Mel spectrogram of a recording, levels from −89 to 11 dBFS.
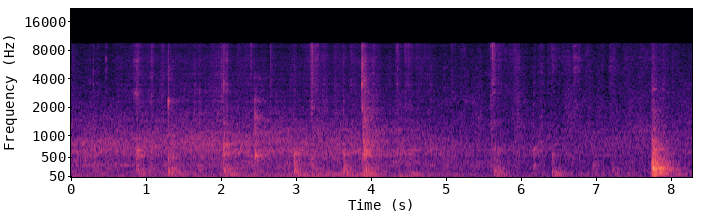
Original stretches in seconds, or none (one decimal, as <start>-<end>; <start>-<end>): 0.0-0.6; 4.9-8.3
